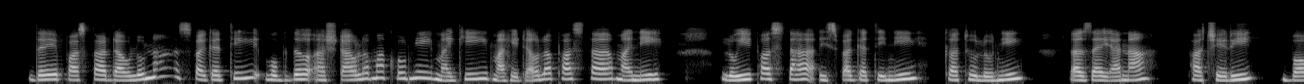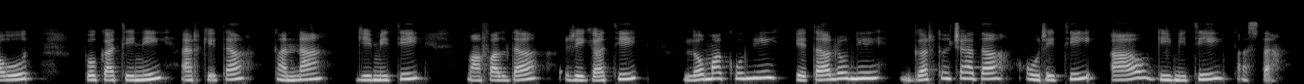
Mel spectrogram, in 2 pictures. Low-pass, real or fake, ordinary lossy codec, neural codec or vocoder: none; fake; none; codec, 16 kHz, 0.8 kbps, ZipCodec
